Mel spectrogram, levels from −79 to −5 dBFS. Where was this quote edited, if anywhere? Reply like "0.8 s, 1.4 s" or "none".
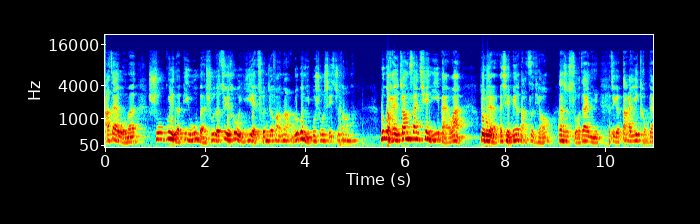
9.1 s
